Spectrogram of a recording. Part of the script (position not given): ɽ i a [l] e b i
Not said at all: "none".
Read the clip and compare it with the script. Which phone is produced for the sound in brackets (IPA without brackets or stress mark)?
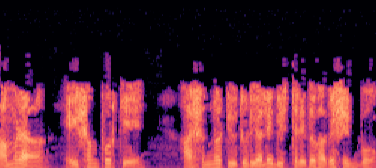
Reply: l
